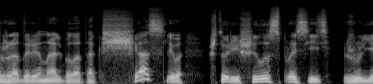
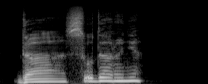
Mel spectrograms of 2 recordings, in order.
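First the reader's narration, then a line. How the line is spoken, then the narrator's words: Timid reply. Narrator (Russian): отвечал он робко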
